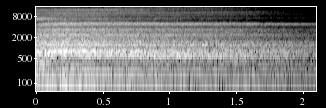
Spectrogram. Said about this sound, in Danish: så man trækker bare vejret helt fuldt, helt op til halsen nærmest, så man har sådan luften helt op i halsen, og så bare ånder ud gennem munden.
